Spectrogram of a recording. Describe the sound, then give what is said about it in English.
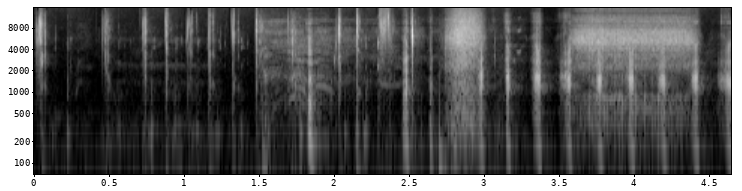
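Wet sipping and slurping of Kirkland Cabernet Sauvignon red wine, with a run of small mouth clicks and smacks, then a longer airy slurp and a hissy draw near the end, no talking. “And so have you taken a sip yet? Here we go.”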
